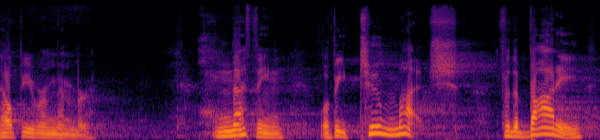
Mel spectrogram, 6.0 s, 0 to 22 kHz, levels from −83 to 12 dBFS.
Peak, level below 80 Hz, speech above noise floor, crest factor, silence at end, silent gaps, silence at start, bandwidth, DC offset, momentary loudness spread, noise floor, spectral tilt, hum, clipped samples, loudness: -4 dBFS; -48 dBFS; 34 dB; 16 dB; 0.05 s; none; 0 s; 17.5 kHz; under 0.1%; 15 LU; -52 dBFS; -8 dB/octave; none; under 0.1%; -19 LUFS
